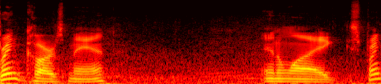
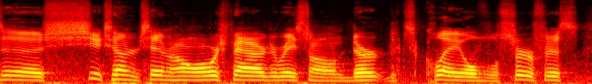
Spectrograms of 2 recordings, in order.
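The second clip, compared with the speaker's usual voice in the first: hammed-up Southern race announcer, louder; fake Southern accent; 3 dB louder than usual. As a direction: play a good old boy calling the race in a fake Southern accent. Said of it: "Do a good Southern accent".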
